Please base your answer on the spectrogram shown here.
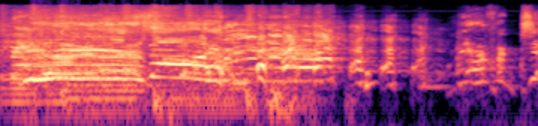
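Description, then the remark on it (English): A man loudly imitates drunken yelling from a song, a strained, drawn-out wavering holler for about two seconds, then breaking into choppy, laugh-like bursts of voice. “it sounds like a white dude yelling at his ex girlfriend in her driveway.”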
